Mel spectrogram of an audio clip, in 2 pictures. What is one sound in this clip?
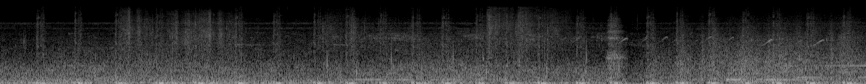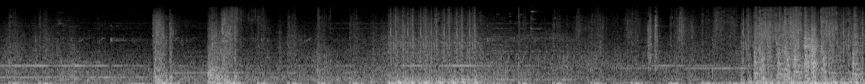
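Footsteps crunch steadily through grass and sand.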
